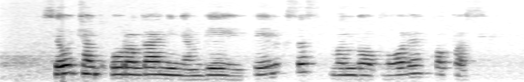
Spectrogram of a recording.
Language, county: Lithuanian, Kaunas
